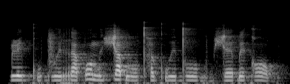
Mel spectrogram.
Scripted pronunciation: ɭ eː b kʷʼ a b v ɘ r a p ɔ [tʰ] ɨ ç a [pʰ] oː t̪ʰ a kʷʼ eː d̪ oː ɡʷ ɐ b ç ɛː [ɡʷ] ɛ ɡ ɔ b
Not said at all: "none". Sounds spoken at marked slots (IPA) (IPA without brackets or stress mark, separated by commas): n̪, ɓ, ɓ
